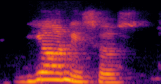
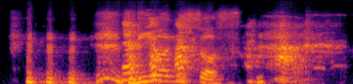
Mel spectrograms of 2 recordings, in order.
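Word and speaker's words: Dionysos: Dionisos. Dionisos.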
